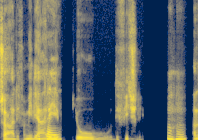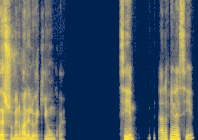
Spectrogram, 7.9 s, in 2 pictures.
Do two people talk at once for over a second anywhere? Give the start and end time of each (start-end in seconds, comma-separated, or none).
none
